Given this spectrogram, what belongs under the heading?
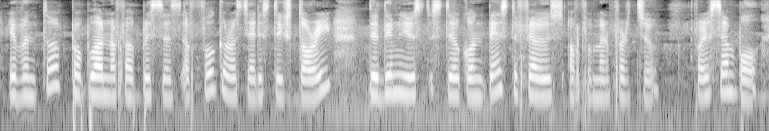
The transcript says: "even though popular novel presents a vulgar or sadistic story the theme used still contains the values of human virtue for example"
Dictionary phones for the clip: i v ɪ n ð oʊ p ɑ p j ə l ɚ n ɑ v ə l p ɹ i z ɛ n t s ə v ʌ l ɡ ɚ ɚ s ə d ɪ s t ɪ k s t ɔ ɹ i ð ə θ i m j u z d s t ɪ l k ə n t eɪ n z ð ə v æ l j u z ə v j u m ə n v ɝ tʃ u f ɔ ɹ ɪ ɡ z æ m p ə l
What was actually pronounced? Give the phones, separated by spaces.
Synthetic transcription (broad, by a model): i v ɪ n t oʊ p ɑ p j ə l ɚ n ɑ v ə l p ɹ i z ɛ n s ə f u l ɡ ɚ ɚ s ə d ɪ s t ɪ k s t ɔ ɹ i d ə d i m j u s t s t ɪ l k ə n t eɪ n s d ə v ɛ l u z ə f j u m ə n f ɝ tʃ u f ɔ ɹ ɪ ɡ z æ m p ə l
